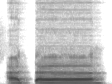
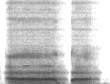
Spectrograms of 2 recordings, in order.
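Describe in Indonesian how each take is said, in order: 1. Vokalnya diucapkan pendek. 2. Vokalnya dipanjangkan.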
